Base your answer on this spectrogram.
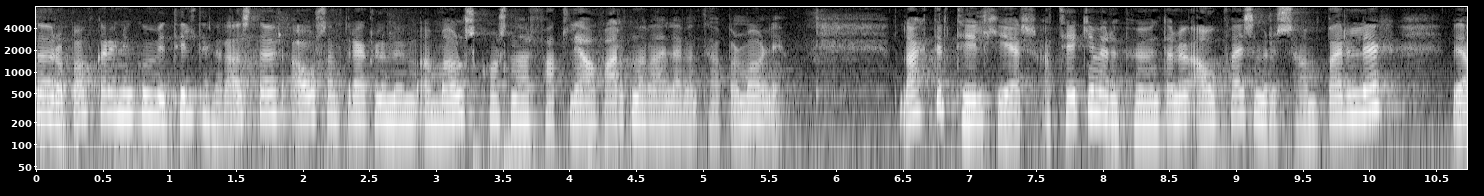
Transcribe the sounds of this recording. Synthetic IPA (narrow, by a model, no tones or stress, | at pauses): t̪aːðʏɾawpawkaɾejhniŋkʏmvɪðt̪ʰɪlt̪ʰehnaɾa̰ðst̪ajðʏɾaːwsam̥t̪ɾɛklʏmʏmʔa̰ðmaːwlskʰɔst̪naðaɾfat̪lɪawvaɾt̪naɾaðlɛɣɾant̪ʰaːpaɾmaːwlɪ̰ | lʔaxt̪ɪɾ̥t̪ʰɪlçɛːɾa̰ðt̪ʰɛːcɪnvɛɾðʏpʰœːvʏnt̪alœʔa̰ːwkʰvaːjðɪsɛmɛɾʏsampajɾɪlɛx | vɪð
